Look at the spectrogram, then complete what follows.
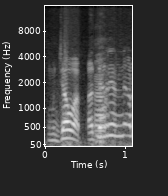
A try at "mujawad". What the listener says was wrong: Bukan mujawab, mujawad.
